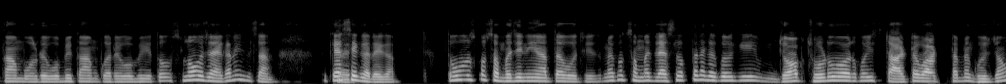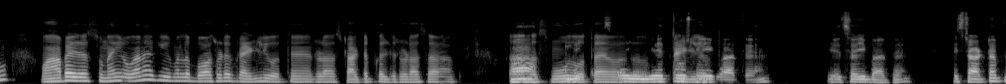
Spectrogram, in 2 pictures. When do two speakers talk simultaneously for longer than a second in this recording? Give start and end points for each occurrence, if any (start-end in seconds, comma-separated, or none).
15.2-17.4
